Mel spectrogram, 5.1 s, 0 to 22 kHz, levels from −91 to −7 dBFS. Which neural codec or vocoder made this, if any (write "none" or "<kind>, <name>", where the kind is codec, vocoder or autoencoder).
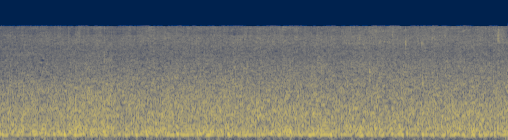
vocoder, Vocos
